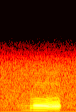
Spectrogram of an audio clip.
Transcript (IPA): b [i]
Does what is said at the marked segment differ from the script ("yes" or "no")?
yes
